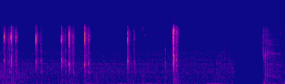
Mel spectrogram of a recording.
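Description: Quick, quiet keystrokes on a computer keyboard as a short table name is typed in Excel, in irregular clusters, then a short pause and one more click.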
